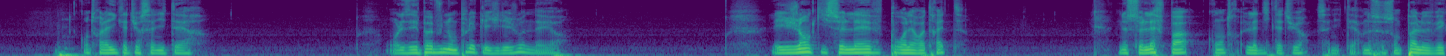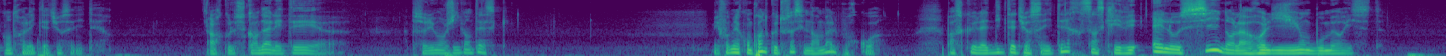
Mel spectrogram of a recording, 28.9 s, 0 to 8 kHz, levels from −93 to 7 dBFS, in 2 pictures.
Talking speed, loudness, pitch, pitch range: 150 wpm, -29 LUFS, 115 Hz, 105-125 Hz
